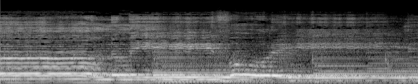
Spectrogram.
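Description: A man singing long held notes of a slow folk-country song, with a second voice in harmony, over acoustic guitar and acoustic bass.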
